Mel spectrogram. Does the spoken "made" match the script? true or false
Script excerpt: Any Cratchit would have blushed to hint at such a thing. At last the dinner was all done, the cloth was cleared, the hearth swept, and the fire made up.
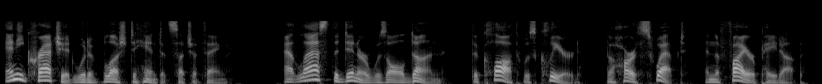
false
